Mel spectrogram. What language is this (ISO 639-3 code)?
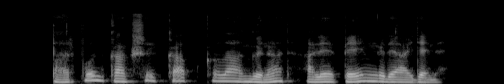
chm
